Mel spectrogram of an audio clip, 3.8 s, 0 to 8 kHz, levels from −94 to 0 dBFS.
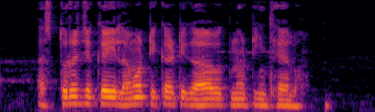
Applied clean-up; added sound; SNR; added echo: none; none; none; none.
